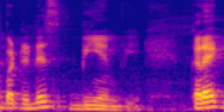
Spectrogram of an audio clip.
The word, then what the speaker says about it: BMW: group BMW नहीं बोलते हैं स्टूडेंट्स इसको BMV प्रोनाउंस करते हैं राइट लिखा BMW जाता है बट इट इज़ BMV correct ये सक्सीड करेंगे विक्रम पावा को ये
